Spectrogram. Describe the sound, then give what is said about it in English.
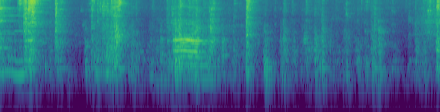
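Clattering and rattling of kitchen utensils as someone rummages for a mixing spoon to stir sauce into meat. The knocking and scraping comes in irregular bursts throughout. “So now let me look for a spoon. I'm just gonna stir the sauce into the meat. Do I have a mixing spoon?”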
